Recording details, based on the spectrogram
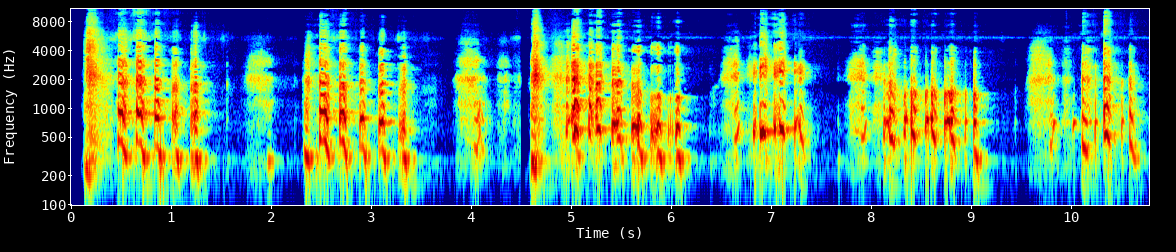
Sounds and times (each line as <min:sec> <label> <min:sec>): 0:00.2 girl lady laughing 0:01.4
0:02.4 girl lady laughing 0:03.4
0:04.6 girl lady laughing 0:09.2
0:09.8 girl lady laughing 0:10.7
